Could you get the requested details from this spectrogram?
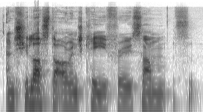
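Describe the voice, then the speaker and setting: A man's voice: medium pitch, a little fast. A man co-hosting a board game podcast, chatting casually and telling stories with laughs. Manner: animated storytelling with laughs. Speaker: podcast co-host. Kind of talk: casual chat.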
